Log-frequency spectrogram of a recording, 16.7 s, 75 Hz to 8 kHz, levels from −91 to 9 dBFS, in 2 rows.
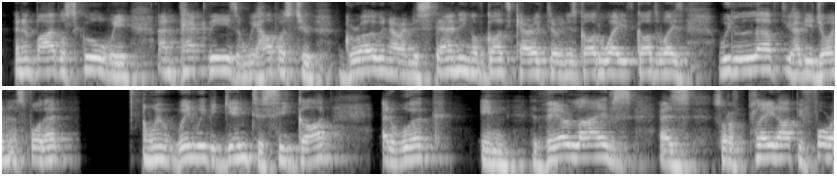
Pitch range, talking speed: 135-180 Hz, 185 wpm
